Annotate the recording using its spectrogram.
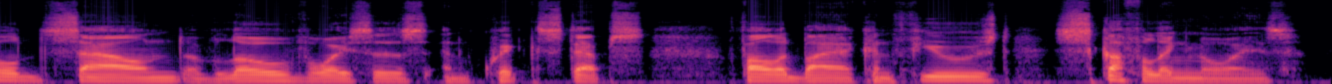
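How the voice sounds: This is a natural reading voice. Nothing else is noted.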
